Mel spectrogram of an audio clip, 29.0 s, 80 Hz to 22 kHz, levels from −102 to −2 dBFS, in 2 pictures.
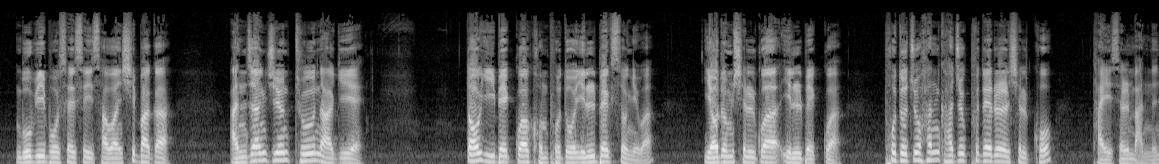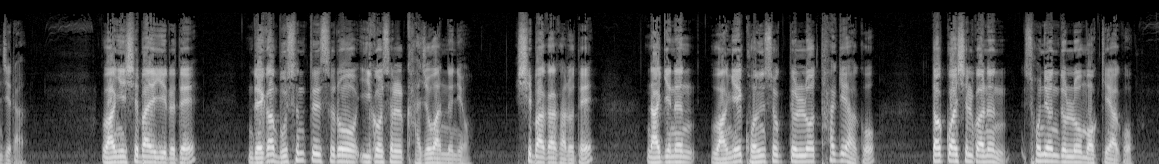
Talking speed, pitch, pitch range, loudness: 215 characters per minute, 125 Hz, 105-145 Hz, -19 LUFS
